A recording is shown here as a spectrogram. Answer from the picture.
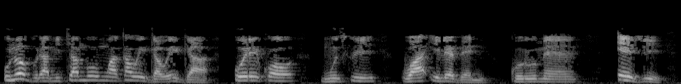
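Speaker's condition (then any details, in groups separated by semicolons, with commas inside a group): No condition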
